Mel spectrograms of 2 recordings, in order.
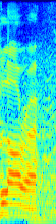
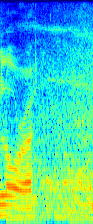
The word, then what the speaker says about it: Lara: Buffy oh Buffy and Angel Tomb Raider it's pronounced Lara stop saying Laura yeah America we love living here but every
